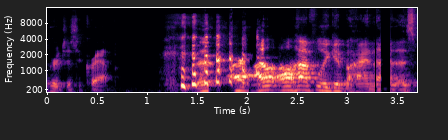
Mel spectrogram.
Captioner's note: laughter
